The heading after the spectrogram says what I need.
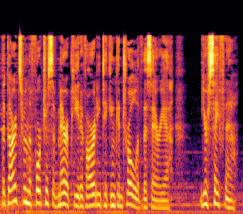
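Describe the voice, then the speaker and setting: A woman's voice: mid-range voice, brisk, soft background music, lightly acted. A woman voicing a dutiful, respectful guard in a video game, speaking politely and earnestly. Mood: dutiful, reassuring. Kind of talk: video game character acting.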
